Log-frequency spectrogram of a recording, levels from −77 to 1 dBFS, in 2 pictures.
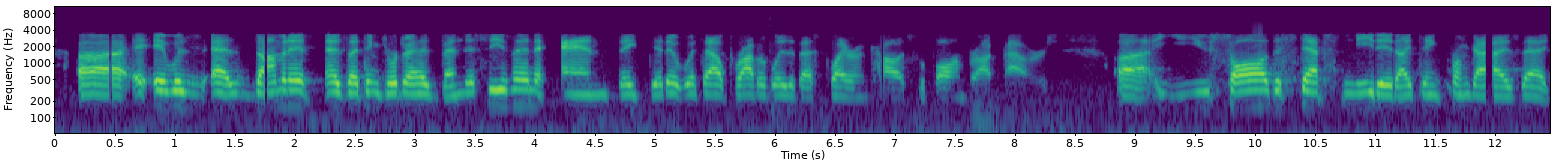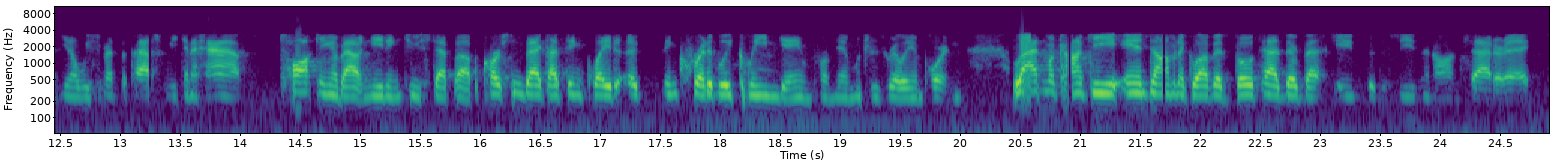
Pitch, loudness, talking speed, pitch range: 135 Hz, -22 LUFS, 205 wpm, 125-145 Hz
